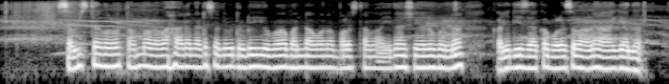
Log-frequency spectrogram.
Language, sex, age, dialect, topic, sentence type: Kannada, male, 25-30, Central, banking, statement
